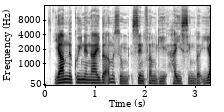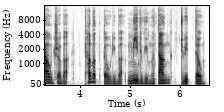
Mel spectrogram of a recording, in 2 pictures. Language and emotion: Manipuri, neutral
